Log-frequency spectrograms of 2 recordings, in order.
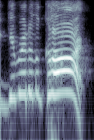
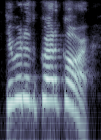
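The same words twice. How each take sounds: First: Shouted, higher: get rid of it; loud command. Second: Said in the usual way. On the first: Real, not acted. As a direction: yell the order at the viewer. Ranting about annual fees.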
